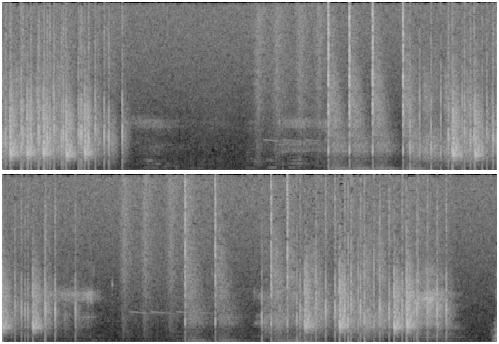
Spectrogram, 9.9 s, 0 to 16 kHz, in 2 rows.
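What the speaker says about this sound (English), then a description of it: "15 fireworks. Which ones are these? Rainbow bombs." Rainbow bomb fireworks go off in Minecraft, with several bursts of sharp crackling pops arriving in clusters through the stretch, with a voice present alongside them.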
